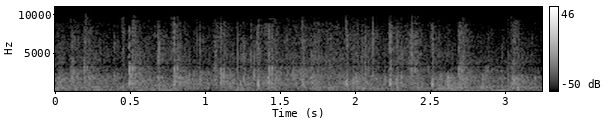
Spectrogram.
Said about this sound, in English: you can clap for that. Let's go.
